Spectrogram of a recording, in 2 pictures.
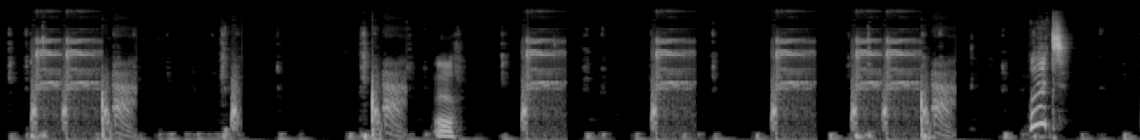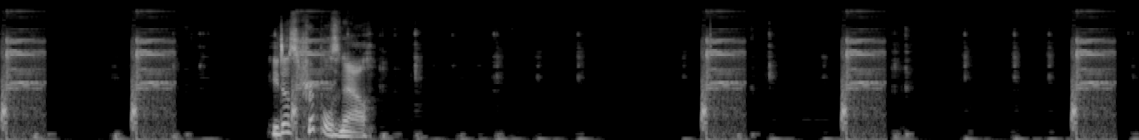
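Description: Swords clash with sharp metallic rings.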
